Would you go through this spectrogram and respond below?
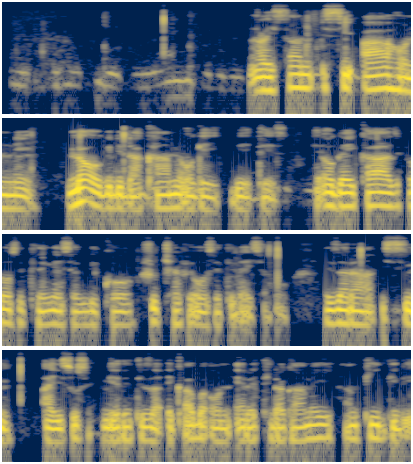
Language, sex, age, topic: Gamo, male, 18-24, government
